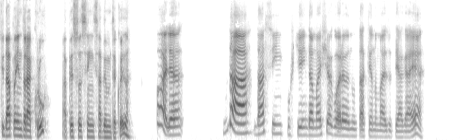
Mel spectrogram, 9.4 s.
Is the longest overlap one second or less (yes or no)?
yes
